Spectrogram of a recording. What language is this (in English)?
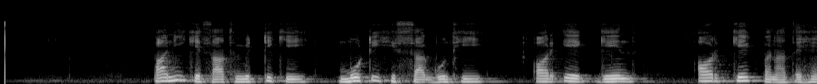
Hindi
